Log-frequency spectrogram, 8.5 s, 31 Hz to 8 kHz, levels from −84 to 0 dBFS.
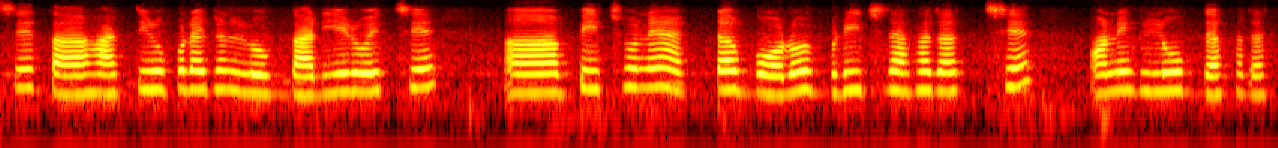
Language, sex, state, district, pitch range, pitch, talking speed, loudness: Bengali, female, West Bengal, North 24 Parganas, 250-285 Hz, 265 Hz, 135 wpm, -19 LUFS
